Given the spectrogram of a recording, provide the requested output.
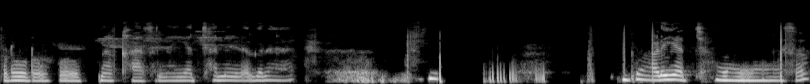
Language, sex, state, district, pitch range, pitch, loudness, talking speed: Hindi, female, Bihar, Purnia, 175-210 Hz, 185 Hz, -18 LUFS, 110 wpm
